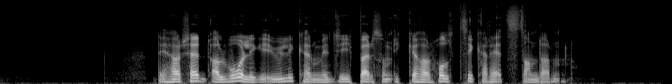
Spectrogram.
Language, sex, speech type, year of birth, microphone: Norwegian, male, read, 1989, Sennheiser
